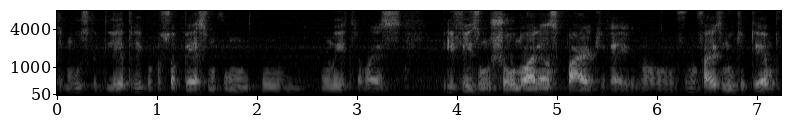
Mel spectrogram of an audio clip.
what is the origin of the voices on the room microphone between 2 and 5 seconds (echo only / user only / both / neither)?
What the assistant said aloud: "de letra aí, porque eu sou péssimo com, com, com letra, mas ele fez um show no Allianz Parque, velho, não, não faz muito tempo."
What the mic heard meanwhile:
echo only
